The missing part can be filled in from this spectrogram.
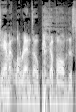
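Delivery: rough, scratchy, creaky voice, scraped out. Showing a childhood Nick Nolte voice: Nick Nolte voice. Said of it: "doing Nick Nolte voices".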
